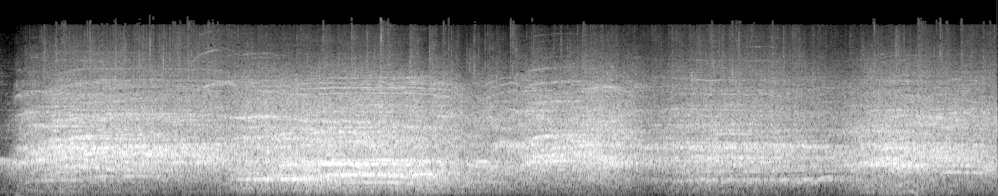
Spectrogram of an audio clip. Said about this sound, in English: And it was Battle of the Fans, not Battle of the Bands, at the Brooklyn Navy Yard last night. Can you pick a winner in the Bernie versus Hillary supporters shout-out from that debate?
